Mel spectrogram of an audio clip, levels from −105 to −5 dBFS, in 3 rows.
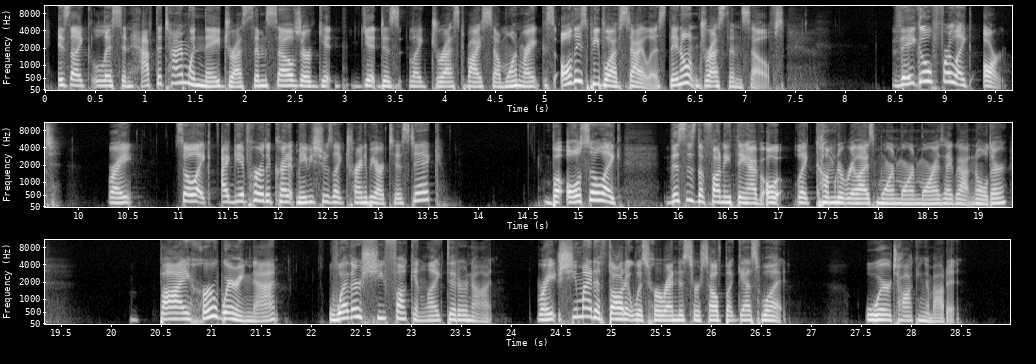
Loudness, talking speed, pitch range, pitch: -18 LUFS, 205 wpm, 180-230 Hz, 200 Hz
